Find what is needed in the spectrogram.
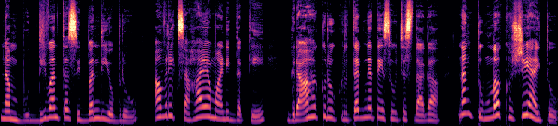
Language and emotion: Kannada, happy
